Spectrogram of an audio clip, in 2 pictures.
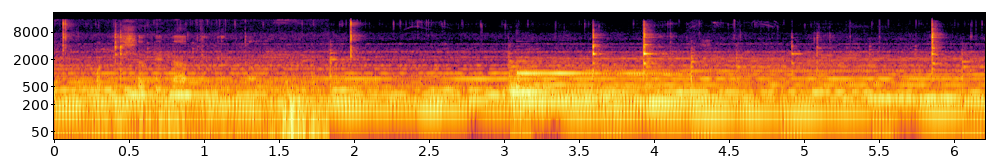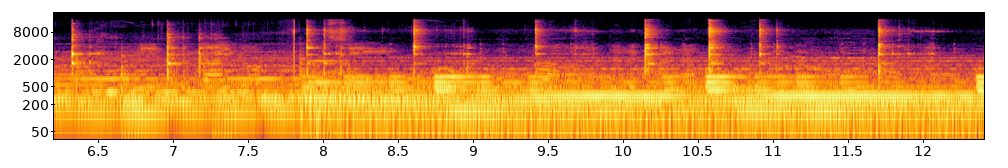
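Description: Background music with sustained tones, over which a metal spoon repeatedly clinks and scrapes against a ceramic plate as meat is scraped off into a cooking pot, in short sharp clicks that come more often in the last few seconds.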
